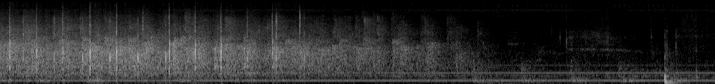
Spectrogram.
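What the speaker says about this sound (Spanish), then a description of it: "le damos un aplauso" Audience applause at a journalism conference held at a university in San Pedro, a dense burst of clapping that gradually thins and fades out over several seconds.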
